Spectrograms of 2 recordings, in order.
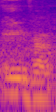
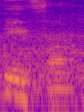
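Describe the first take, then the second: First: The name is said the English way. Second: The name is said the German way. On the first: This is how the speaker says her own name. "I pronounce it Ava" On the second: This is how the name is said in German. "but in German it's Afa"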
